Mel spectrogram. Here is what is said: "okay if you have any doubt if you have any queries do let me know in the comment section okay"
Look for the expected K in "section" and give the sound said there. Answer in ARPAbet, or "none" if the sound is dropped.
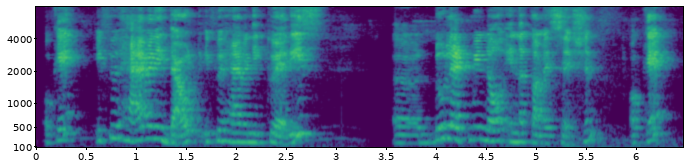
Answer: none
